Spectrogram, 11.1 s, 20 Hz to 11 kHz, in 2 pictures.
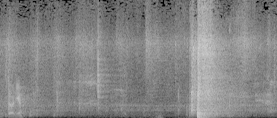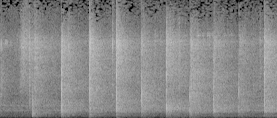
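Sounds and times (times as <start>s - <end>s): loud thump: 3.8s - 4.8s
footsteps climbing stairs: 5.5s - 11.0s.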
